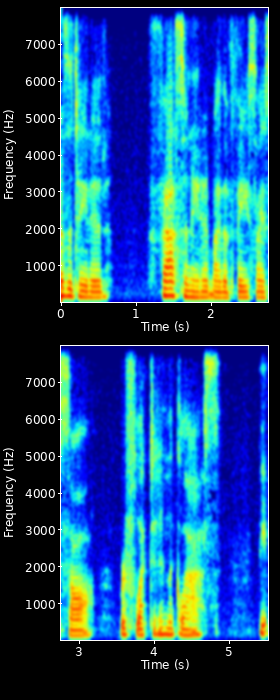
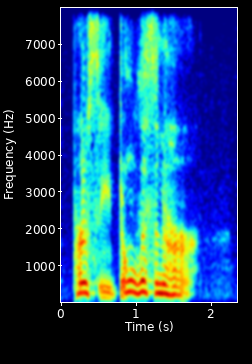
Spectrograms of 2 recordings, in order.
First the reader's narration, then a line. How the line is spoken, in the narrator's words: Medusa cackled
